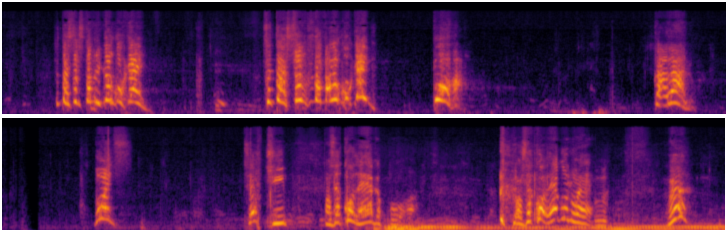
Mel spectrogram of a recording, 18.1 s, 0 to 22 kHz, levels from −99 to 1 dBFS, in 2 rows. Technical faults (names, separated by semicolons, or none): short concealed packet loss; long network dropout; electrical switching spike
